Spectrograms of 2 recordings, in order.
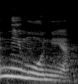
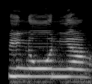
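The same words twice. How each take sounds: First: निमोनिया with the P silent, starting on N; teacher gives the right form, निमोनिया in a steady level voice; correct pronunciation. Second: पिनोनिया with the P sounded, said higher and louder; teacher sounds out the wrong form, पिनोनिया with the P spoken, pitched up; wrong pronunciation. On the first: Teacher shows students the right reading, निमोनिया with a silent P. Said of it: "इसको पढ़ना है निमोनिया". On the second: Teacher warns students not to read it this way, P sounded in पिनोनिया. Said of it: "ऐसे नहीं पढ़ना". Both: Shown as a demonstration.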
